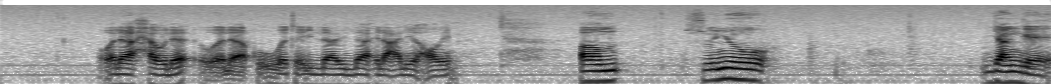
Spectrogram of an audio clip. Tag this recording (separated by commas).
Speech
